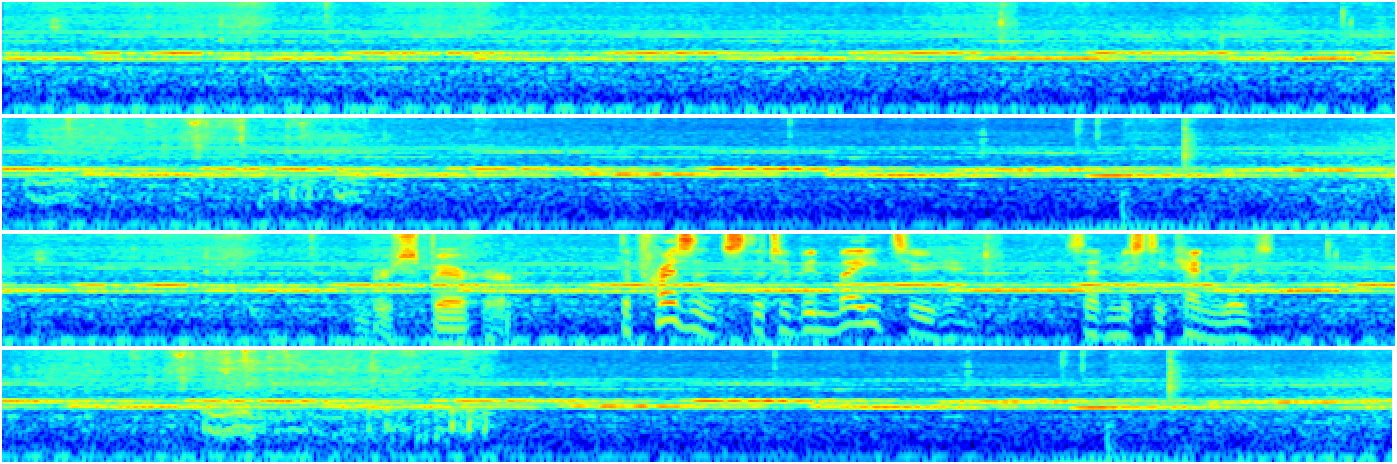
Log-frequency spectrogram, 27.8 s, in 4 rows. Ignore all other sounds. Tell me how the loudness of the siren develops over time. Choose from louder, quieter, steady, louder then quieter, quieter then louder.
steady.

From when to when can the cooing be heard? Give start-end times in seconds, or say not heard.
7.0-8.8, 21.9-23.4.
